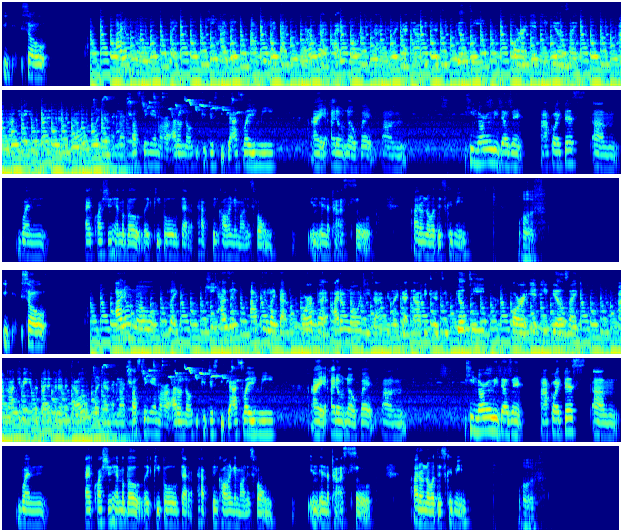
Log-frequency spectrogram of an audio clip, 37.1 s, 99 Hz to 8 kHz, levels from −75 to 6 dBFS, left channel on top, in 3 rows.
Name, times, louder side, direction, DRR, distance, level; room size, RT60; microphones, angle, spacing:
voice 1, 0.0-0.9 2.2-3.5 4.0-9.7 10.1-11.5 12.3-17.8 18.5-20.5 21.6-22.8 23.1-24.7 25.1-25.6 26.4-30.2 30.9-32.1 32.5-32.6 33.0-34.1, right 5 dB, 90° right, 0.5 m, -33 dB
sound 1, 1.7-15.1, left 2 dB, 90° left, 1.4 m, -30 dB
sound 2, 11.2-22.7, right 5 dB, 30° right, 1.4 m, -45 dB
voice 2, 35.1-35.7, left 2 dB, 60° left, 1.2 m, -43 dB
7.8 x 2.8 x 2.4 m
head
